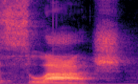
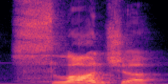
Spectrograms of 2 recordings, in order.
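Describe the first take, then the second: First: It is said as one short syllable. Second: It is said as two syllables ending 'cha'. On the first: The speaker calls it wrong. "This man said slash" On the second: The speaker calls it right. "It's slancha"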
